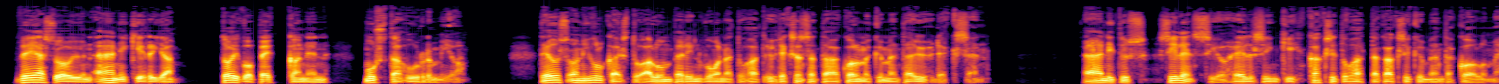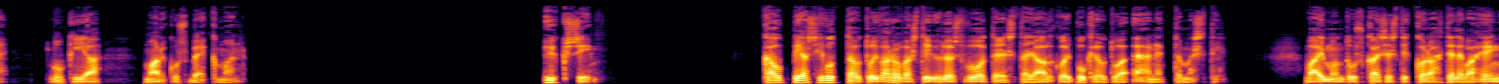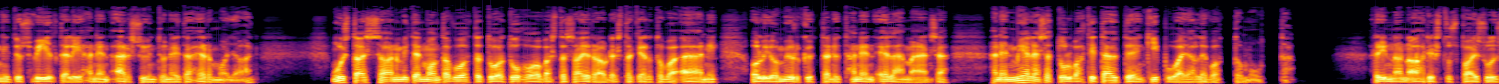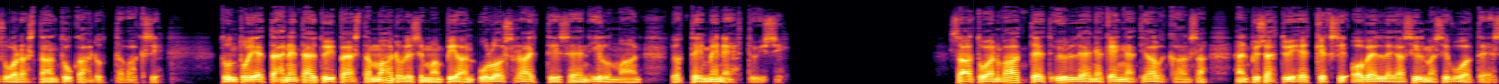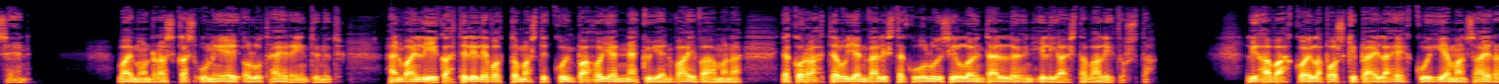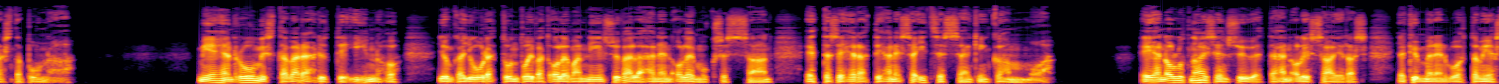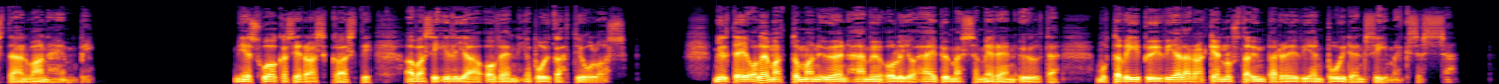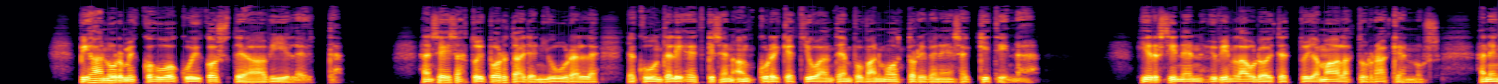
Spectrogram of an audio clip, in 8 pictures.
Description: Musta hurmio – Ljudbok – Laddas ner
